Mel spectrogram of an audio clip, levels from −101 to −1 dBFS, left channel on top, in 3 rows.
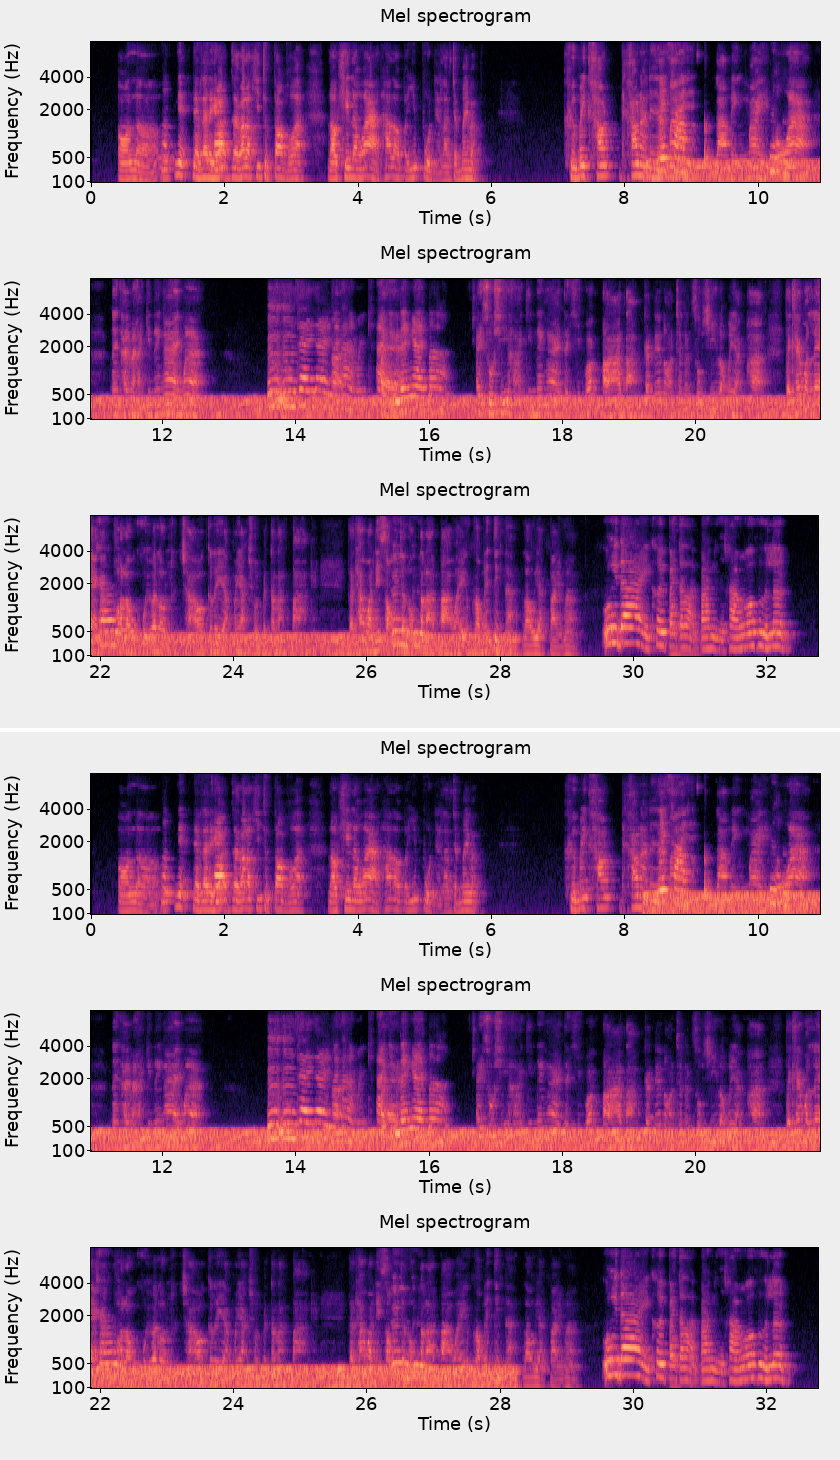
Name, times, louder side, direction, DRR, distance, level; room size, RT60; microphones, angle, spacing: voice 1, 0.4-5.8 7.1-9.0 9.3-10.8 11.2-12.6 13.6-13.9 14.5-14.7 15.3-15.7 16.7-25.3 25.7-29.2 30.5-30.9, left 3 dB, 60° left, 0.5 m, -33 dB
sound 1, 8.3-28.3, right 4 dB, 45° right, 0.4 m, -30 dB
voice 2, 8.5-9.0 10.2-10.5 13.6-16.3 22.0-22.4 26.3-26.9 29.5-32.3, right 1 dB, ahead, 0.6 m, -27 dB
4.5 x 2.3 x 3.9 m
head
